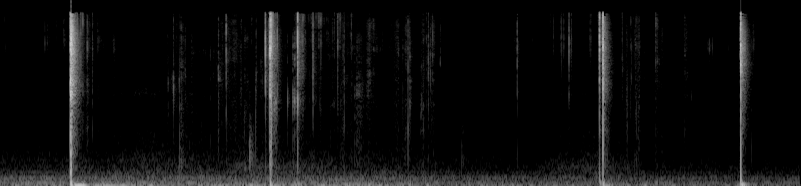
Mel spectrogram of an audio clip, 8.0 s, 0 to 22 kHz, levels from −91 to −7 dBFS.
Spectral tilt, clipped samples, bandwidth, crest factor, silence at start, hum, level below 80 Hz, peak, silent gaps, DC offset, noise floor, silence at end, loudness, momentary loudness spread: 1.5 dB/octave; under 0.1%; 17 kHz; 32 dB; 0.7 s; none; -54 dBFS; 0 dBFS; none; under 0.1%; -64 dBFS; 0.55 s; -23 LUFS; 15 LU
